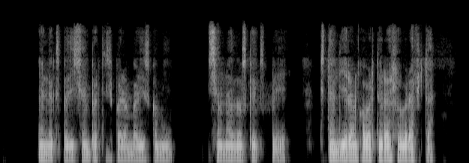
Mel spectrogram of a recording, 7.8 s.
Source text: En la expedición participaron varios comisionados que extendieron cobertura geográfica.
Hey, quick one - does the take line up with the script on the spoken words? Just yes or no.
yes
